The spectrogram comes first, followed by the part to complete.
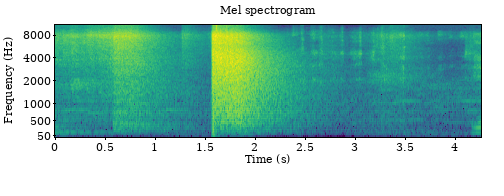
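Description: A rubber balloon bursting with one sharp bang about one and a half seconds in, its echo dying away off the bare room walls.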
